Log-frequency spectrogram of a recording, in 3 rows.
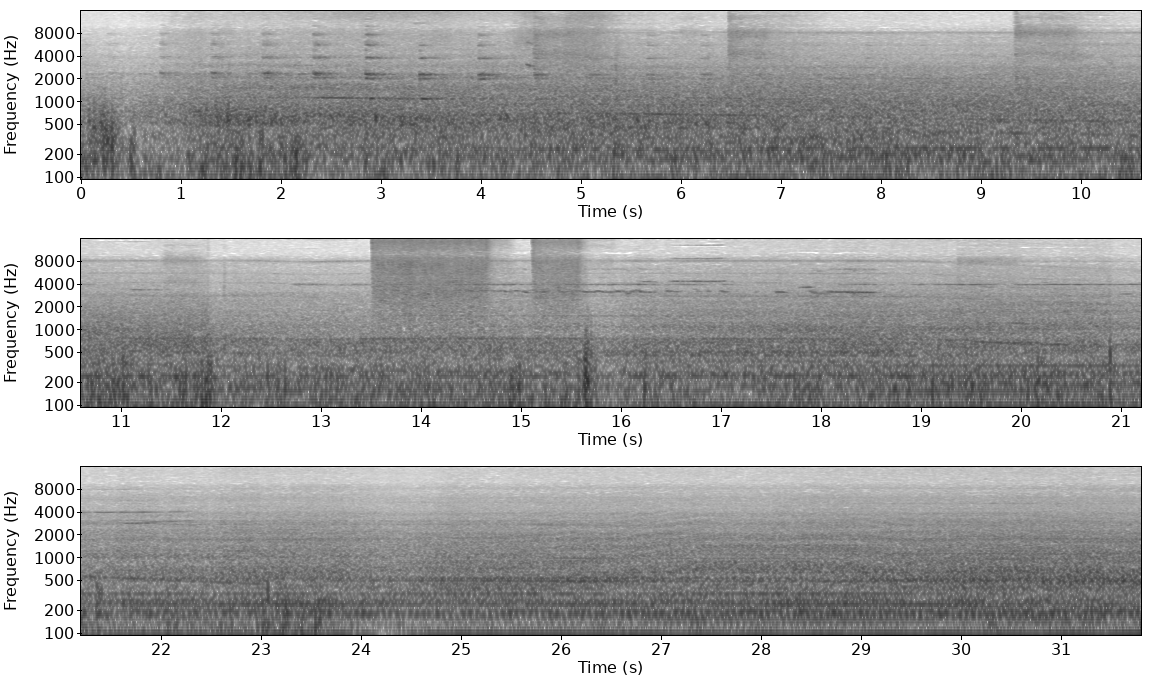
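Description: Diesel-pushed push-pull commuter train rolling slowly past, wheels squealing as it slows into the station, with crossing-signal bells dinging evenly for the first few seconds. From about 24 s the GP38 diesel locomotive at the rear draws level and a steady low engine drone takes over.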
